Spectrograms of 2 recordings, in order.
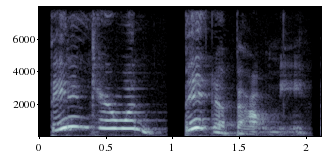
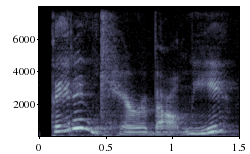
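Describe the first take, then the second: First: Much higher, anguished exclaim; pained cry. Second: Said in the usual way. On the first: Retold or imitated. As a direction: let the hurt jump up high. Reliving her younger self's realization.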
